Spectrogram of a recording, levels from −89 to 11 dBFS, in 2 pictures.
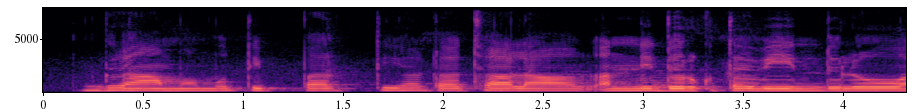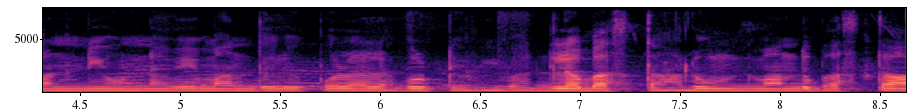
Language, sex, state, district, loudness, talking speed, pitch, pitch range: Telugu, female, Telangana, Nalgonda, -20 LUFS, 120 wpm, 175 Hz, 170-185 Hz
